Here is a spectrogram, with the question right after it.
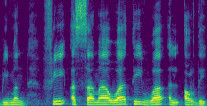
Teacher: نون ساکن کو اخفاء کے ساتھ پڑھیں گے، ناک میں آواز لے جا کر گنگنانا اسے اخفاء کہتے ہیں۔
